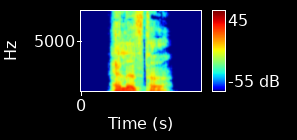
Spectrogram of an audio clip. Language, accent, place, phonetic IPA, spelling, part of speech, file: German, Germany, Berlin, [ˈhɛləstə], helleste, adjective, De-helleste.ogg
- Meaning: inflection of helle: 1. strong/mixed nominative/accusative feminine singular superlative degree 2. strong nominative/accusative plural superlative degree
